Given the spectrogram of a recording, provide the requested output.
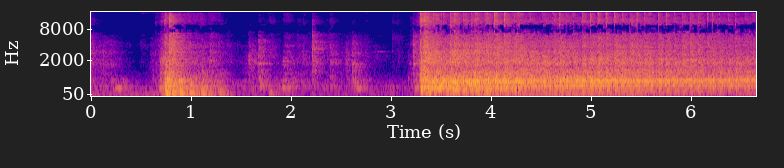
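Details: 1995 WR 250 two-stroke dirt bike, first start after a rebuild with the carb and tank refitted: the engine fires and settles into a brisk, steady idle with no missing, very smoky; it starts and runs fine.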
